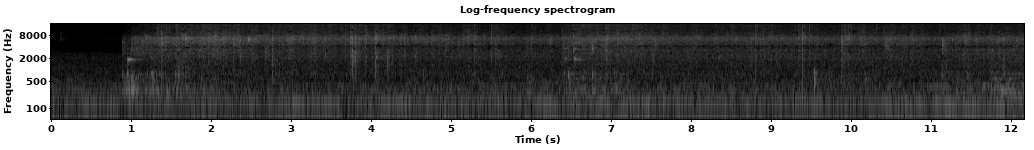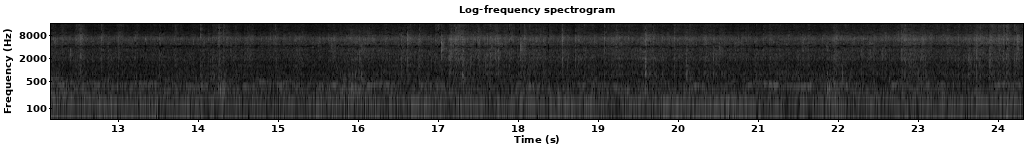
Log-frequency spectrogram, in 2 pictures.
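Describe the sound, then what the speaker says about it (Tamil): Onions frying in oil in a kadai for a potato kurma give a steady, continuous hiss and sizzle that runs close and evenly throughout, with no talking. "இப்போ கடாயில் கொஞ்சம் எண்ணெய் ஊற்றிக்கலாம் இப்போ வச்சுருக்கிறத ஆனியனும் போட்டுக்கலாம்"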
